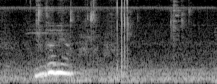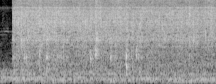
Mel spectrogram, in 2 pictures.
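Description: Herb paste for patwadi, a Maharashtrian dish, hitting a hot pan: a brief voice-like sound at the start, then a loud, steady, hissing sizzle that begins abruptly midway and continues evenly to the end.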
